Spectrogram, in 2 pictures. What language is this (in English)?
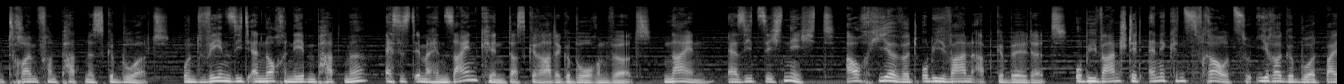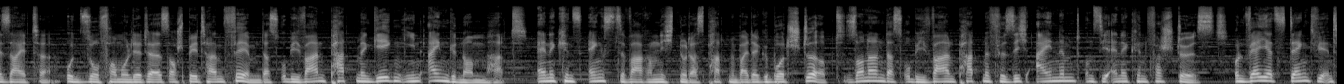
German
